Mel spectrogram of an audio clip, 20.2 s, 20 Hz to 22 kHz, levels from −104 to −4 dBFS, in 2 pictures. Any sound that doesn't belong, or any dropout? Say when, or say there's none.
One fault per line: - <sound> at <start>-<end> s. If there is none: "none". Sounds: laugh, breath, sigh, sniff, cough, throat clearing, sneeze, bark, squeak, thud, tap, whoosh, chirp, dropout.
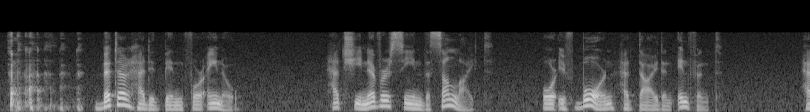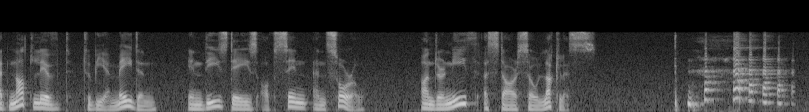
- laugh at 0.1-1.1 s
- laugh at 18.5-20.1 s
